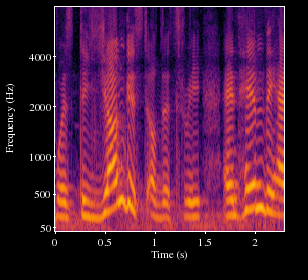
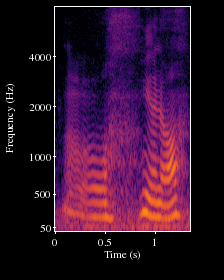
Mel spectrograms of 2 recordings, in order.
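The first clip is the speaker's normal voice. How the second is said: ordinary delivery, nothing marked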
